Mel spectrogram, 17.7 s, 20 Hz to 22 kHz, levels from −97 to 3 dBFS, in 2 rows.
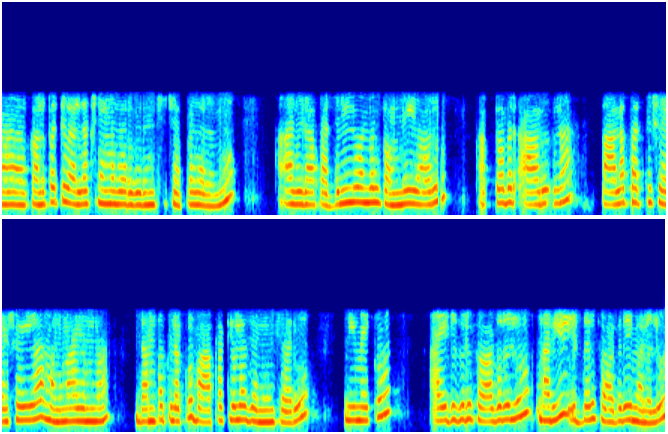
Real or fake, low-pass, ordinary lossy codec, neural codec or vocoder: fake; 3.6 kHz; Opus, 16 kbps; codec, 44.1 kHz, 3.4 kbps, Pupu-Codec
